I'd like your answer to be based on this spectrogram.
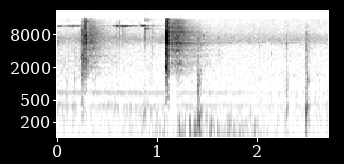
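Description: A Glock pistol fires outdoors: two sharp, close cracks about a second apart, followed by fainter distant echoes and a few small clicks.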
